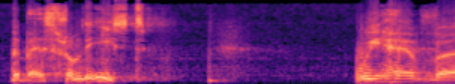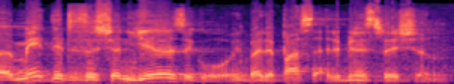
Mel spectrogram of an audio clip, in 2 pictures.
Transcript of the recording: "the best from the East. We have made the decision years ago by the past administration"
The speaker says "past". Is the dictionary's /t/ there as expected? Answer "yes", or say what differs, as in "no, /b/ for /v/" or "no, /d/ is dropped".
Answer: no, /t/ is dropped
